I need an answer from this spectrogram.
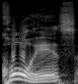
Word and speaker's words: COES: And COES, I will use the pronunciation in Spanish, COES, they offer the full power system, the whole power system model using DIgSILENT PowerFactory.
